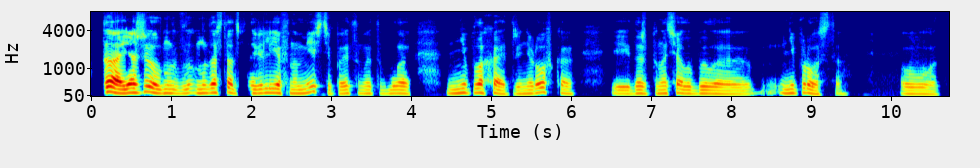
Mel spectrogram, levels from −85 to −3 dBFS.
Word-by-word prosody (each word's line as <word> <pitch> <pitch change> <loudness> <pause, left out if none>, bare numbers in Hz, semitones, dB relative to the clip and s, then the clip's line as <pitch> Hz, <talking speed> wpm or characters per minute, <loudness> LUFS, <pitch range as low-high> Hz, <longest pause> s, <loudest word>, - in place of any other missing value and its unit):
Да, 175 -6 +12
я 150 +3 +8
жил 155 -3 +3
на, 140 0 -2
в 140 +3 -6
на 140 +1 -2
достаточно 145 -3 0
рельефном 140 -1 -1
месте, 155 -2 -5
поэтому 125 +1 -6
это 125 0 -9
была 125 0 -2 0.5
неплохая 135 -3 0
тренировка. 125 +2 -3 0.4
И 120 0 -4
даже 125 0 -3
поначалу 125 +1 -3
было 115 -3 -2
н 125 - -16 0.4
непросто. 125 -6 -4 0.7
Вот. 115 -4 -5
130 Hz, 115 wpm, -22 LUFS, 120-145 Hz, 0.7 s, Да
